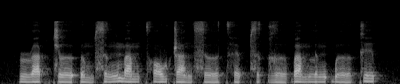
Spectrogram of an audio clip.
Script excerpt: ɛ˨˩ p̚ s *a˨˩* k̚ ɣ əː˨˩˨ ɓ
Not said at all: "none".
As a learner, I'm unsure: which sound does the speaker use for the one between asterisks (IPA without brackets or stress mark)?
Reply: ə˨˩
